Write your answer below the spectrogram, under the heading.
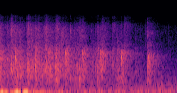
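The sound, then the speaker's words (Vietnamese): Applause from the audience at a Buddhist dharma talk, a modest burst of clapping that starts strongest and gradually thins and fades. “Xin quý vị vỗ cho tràng tay.”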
